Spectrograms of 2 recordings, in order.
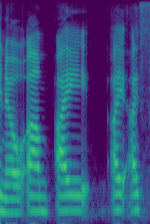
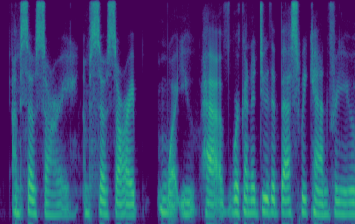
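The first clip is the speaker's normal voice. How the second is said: mock compassionate, sympathetic tone, lower; 4 semitones lower, 3 dB quieter than usual. Retelling how the first doctor gave the diagnosis: imitating a compassionate doctor. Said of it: "the way he said it".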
